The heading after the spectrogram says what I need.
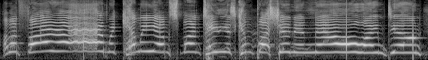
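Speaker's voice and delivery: his former self boasting then complaining to God, hammed up; mock fired-up self. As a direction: shout on fire then slump into a plea. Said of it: "I used to watch my life".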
